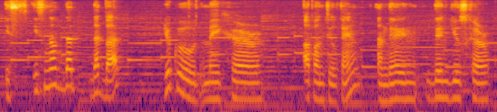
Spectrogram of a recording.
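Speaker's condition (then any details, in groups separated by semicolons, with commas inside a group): No condition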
